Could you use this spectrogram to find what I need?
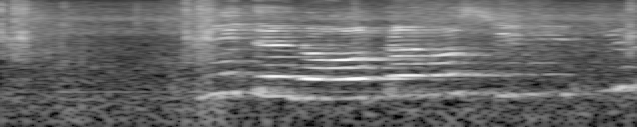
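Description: A young woman speaks with feeling on a stage, heard through a microphone in a large hall.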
